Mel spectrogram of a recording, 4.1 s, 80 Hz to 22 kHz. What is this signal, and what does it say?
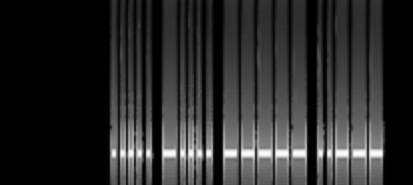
Morse code, heard as a keyed tone, about 28 wpm, 700 Hz. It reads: 5602
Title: Numbers - 4-Digit 28wpm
